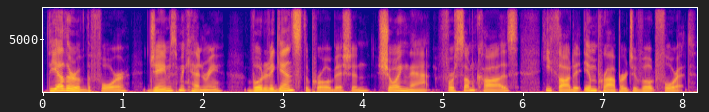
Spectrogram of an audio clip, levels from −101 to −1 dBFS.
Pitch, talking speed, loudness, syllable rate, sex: 150 Hz, 170 wpm, -19 LUFS, 5.4 syllables/s, male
